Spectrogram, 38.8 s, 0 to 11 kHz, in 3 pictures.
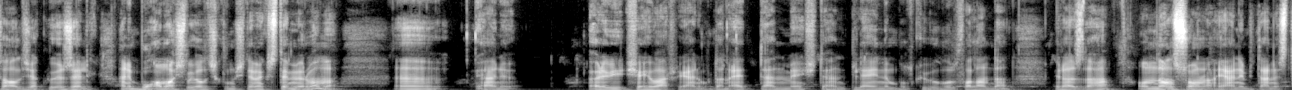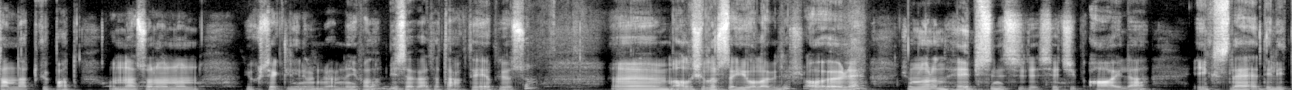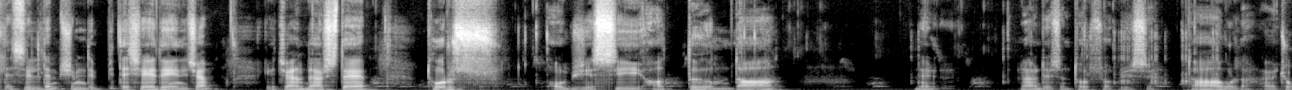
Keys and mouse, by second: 4.8 click, 7.6-9.9 drag, 22.8 a, 25.1 x, 31.6-33.6 drag, 36.1-36.9 middle drag.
